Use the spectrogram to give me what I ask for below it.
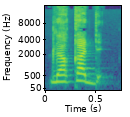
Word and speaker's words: لقد: It's like you pronounce a sound, a bouncing sound at the end, but you also pronounce a very fast time, like لقد, like you stop immediately. – Yes. – Right after you're done with the bouncing.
